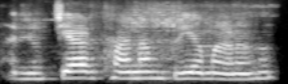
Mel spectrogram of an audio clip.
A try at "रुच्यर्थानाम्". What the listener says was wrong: हाँ, रुच्यर्थानाम प्रिय, रुच्यर्थानाम है, रुच्यार्थानाम नहीं है, हाँ, रुच्यर्थानाम है, ठीक है ना।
